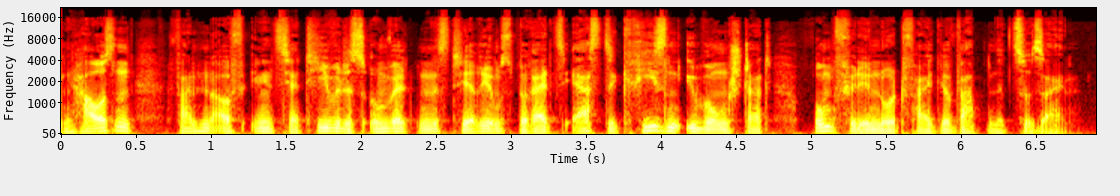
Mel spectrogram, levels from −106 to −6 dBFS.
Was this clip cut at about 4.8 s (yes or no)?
no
